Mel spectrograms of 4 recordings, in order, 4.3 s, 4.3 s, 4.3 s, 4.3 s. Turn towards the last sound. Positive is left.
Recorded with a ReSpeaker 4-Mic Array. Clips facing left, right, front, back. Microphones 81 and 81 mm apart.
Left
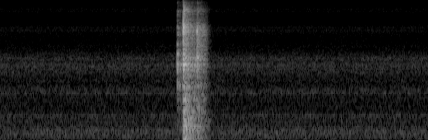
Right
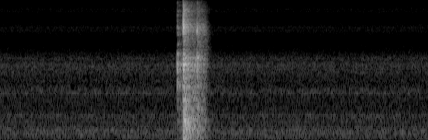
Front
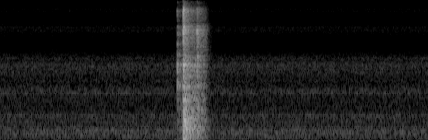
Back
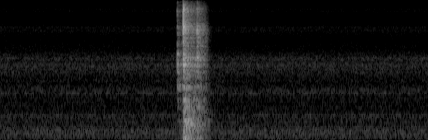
turn(degrees=-25)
